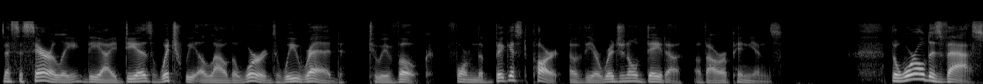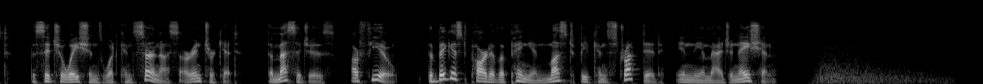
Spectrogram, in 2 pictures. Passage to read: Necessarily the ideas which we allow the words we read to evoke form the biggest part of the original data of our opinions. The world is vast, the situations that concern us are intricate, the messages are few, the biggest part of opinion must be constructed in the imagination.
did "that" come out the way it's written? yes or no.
no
